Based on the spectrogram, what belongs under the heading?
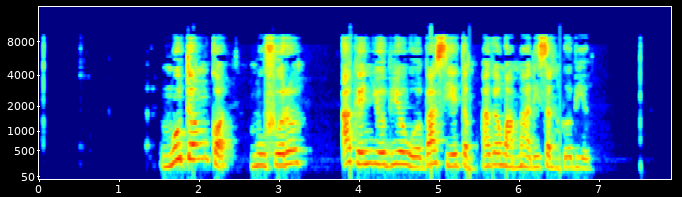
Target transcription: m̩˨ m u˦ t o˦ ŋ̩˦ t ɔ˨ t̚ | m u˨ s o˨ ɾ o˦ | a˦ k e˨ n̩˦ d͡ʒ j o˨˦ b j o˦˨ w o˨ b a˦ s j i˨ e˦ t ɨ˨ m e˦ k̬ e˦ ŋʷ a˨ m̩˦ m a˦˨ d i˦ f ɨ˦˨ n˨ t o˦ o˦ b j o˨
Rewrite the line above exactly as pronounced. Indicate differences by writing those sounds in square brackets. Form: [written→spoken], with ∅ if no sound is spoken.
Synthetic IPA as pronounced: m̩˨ m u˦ t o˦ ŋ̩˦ [t→k] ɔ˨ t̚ | m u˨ [s→f] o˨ ɾ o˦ | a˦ k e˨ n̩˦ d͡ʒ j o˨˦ b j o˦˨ w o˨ b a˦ s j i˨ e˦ t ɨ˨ m [e˦→a˦] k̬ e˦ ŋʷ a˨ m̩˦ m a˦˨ d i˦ [f→s] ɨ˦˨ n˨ [t→k] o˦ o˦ b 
